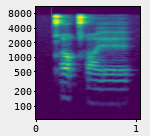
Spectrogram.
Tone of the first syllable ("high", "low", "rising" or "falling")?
falling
